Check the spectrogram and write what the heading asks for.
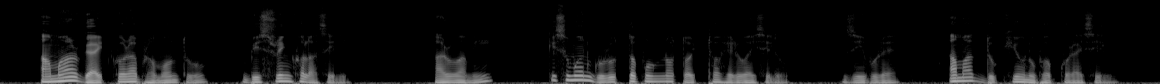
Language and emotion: Assamese, sad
